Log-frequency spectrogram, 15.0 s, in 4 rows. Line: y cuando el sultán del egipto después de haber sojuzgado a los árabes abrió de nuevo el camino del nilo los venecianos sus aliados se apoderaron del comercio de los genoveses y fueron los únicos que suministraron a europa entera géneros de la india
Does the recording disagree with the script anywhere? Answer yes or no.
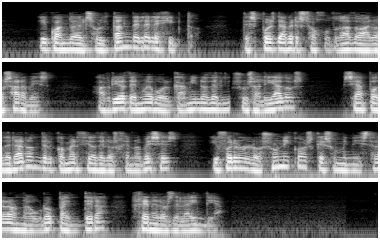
yes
